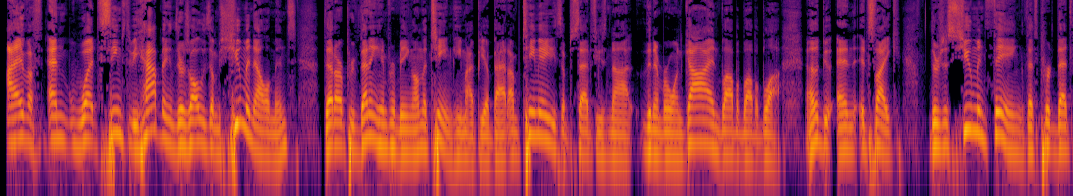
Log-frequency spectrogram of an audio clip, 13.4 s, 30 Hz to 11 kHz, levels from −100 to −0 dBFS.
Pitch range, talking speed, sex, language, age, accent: 115-145 Hz, 260 wpm, male, English, 40-59, American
